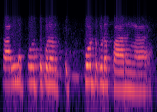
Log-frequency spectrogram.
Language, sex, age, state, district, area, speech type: Tamil, female, 30-45, Tamil Nadu, Madurai, urban, conversation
